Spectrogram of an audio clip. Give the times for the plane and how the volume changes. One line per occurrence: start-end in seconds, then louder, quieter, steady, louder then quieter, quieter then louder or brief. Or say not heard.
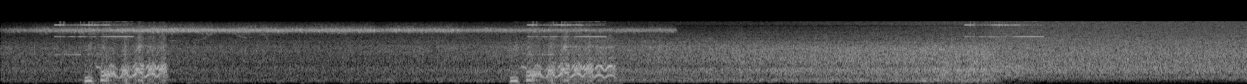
not heard.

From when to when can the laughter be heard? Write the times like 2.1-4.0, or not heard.
0.8-1.7, 5.1-6.2, 9.2-10.3.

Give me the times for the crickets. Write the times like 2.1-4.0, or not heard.
0.0-6.8.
